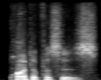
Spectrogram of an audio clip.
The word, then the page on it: pontifices: American English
